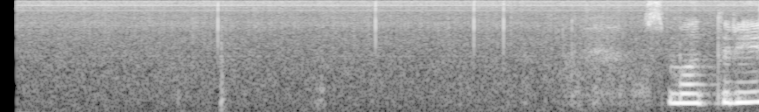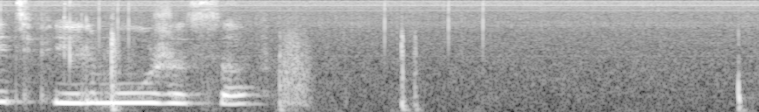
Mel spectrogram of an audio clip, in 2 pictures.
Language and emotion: Russian, sad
